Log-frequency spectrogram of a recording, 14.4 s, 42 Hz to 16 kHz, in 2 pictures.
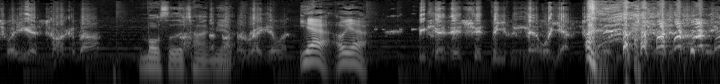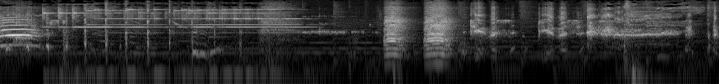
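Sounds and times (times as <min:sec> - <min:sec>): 
speech: 0:00.5 - 0:03.8
laughter: 0:05.9 - 0:14.3
steady ringing tone: 0:06.2 - 0:11.2
geese honking: 0:10.5 - 0:12.3.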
